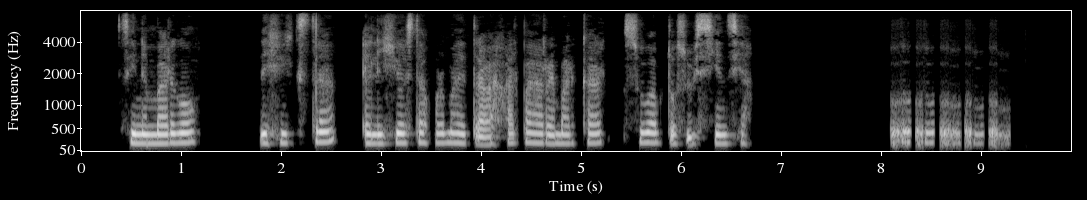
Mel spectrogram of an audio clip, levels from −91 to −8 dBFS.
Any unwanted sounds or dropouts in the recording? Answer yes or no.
yes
